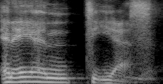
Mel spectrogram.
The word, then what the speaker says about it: Nantes: T-S, N-A-N-T-E-S. Yeah, but it's pronounced Nantes, I think.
